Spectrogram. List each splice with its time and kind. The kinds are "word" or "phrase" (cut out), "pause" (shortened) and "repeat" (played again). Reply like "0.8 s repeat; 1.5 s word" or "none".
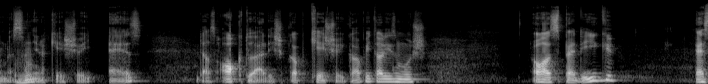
none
